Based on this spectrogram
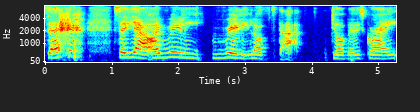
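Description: At a very slow pace, a woman with a fairly high pitch and a bright, sharp tone speaks with fairly even intonation, big swings in loudness, and long, frequent pauses. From Cambridge, East England. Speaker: health and safety professional. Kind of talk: casual interview.

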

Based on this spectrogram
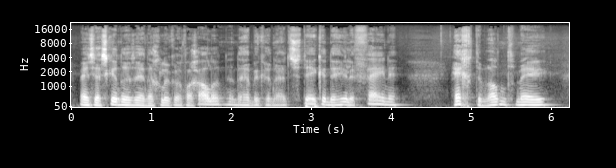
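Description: A man speaks in a medium-pitched voice that is somewhat breathy. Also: ordinary pitch variation, moderate pace. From Zwolle, Netherlands. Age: 80s. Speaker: retired printing executive and church elder. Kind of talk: casual interview, recounting life story. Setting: home kitchen table with microphone.

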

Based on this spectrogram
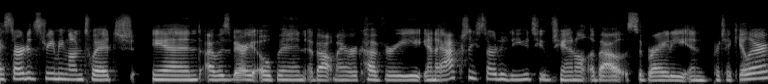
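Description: Fairly quick and very even in loudness, a woman speaks in a Texan accent with fairly even intonation at a fairly high pitch. The recording is very clean, with a silent background. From Texas. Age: 30s. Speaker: podcaster in recovery. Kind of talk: casual interview.

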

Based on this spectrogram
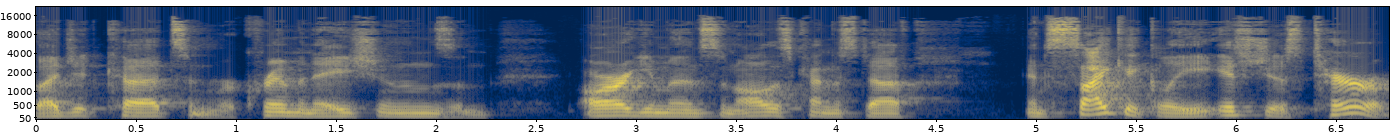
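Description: A man's voice at medium pitch. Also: very clean recording, silent background. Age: 50s. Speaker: tech company CEO. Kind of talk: interview. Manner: animated.

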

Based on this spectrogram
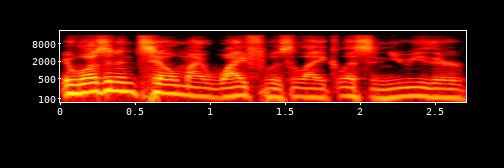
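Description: A man with an ordinary speaking voice, medium pitch and ordinary pitch variation talks at a moderate pace on a very clean recording with a silent background, the sound dry and close with no echo. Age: 40s. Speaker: branding specialist. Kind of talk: interview. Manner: casual.

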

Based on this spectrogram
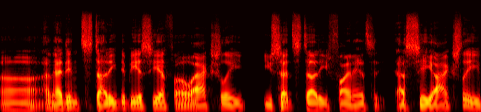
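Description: In a dry, close recording with no echo and a silent, very clean background, a man speaks fairly quickly in a fairly low voice with vocal fry and ordinary pitch variation. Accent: American. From US Midwest, small-town Ohio. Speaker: finance executive and consultant. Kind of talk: interview.

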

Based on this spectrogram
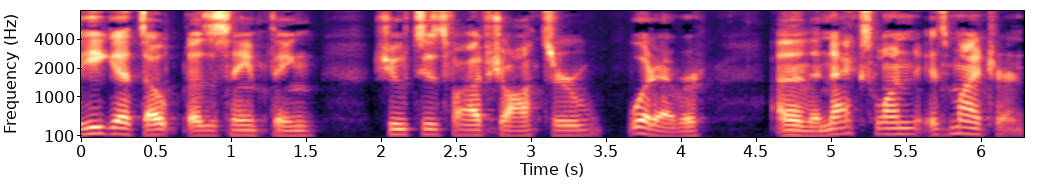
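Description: On a very clean recording with a silent background, a man with a western Canadian accent speaks at a moderate pace, his medium pitch showing ordinary variation. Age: 30s. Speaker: outdoors podcast host. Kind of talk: casual monologue. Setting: recording at his workplace. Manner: relaxed, frequent fillers.

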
